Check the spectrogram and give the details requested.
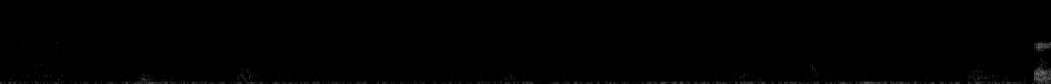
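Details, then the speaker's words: Adult female patient taking slow, deep mouth breaths during a nursing chest auscultation with a stethoscope: soft airy breath sounds, clear, with no adventitious sounds, wheeze or crackles and no accessory muscle use; normal deep breathing. "good so her bread sounds were clear there was no adventitious sounds uh noted and she breathes normally with no use of her accessory muscles"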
